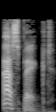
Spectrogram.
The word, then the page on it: aspect: anglais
